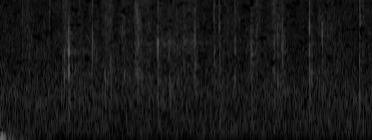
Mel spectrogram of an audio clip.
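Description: Melting snow and icicles fall from trees as the sun warms a winter landscape, dripping and pattering in a soft, irregular scatter of small ticks, with occasional slightly sharper taps, quiet, with no voices present.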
